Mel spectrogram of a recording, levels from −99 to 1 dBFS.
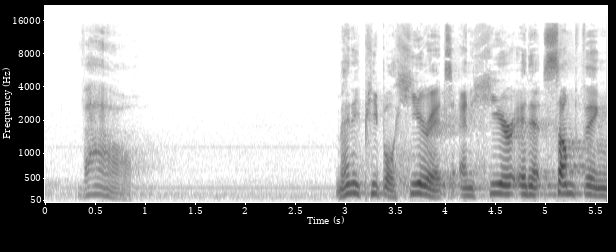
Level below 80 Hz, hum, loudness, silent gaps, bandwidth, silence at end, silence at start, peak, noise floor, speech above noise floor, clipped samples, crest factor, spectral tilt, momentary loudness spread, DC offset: -86 dBFS; none; -37 LUFS; none; 15 kHz; 0 s; 0.4 s; -16 dBFS; -75 dBFS; 39 dB; under 0.1%; 22 dB; -4.5 dB/octave; 16 LU; under 0.1%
